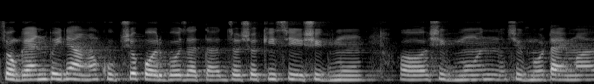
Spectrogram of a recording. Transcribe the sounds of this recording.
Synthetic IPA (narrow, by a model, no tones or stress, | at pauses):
sɔɡɭjãnpəɦilẽãŋãkʰuːpɕəpəɾbɔd͡zat̪at̪̚d͡zəɕəkisiɕiɡmɔ | ɕiɡmonɕiɡmɔʈajma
